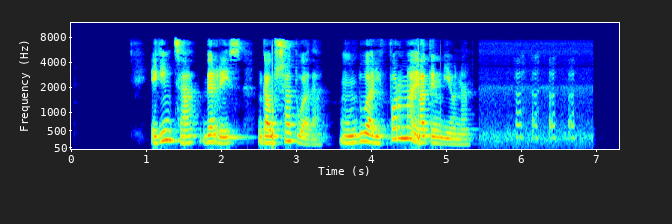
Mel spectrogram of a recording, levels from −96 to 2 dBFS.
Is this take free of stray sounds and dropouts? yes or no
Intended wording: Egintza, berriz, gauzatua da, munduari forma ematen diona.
no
